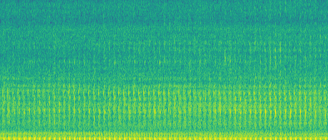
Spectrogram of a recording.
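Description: A Kubota RK diesel engine on a farm machine idles in a field with a steady, rapid, even thumping, close and constant throughout, with no talking.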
